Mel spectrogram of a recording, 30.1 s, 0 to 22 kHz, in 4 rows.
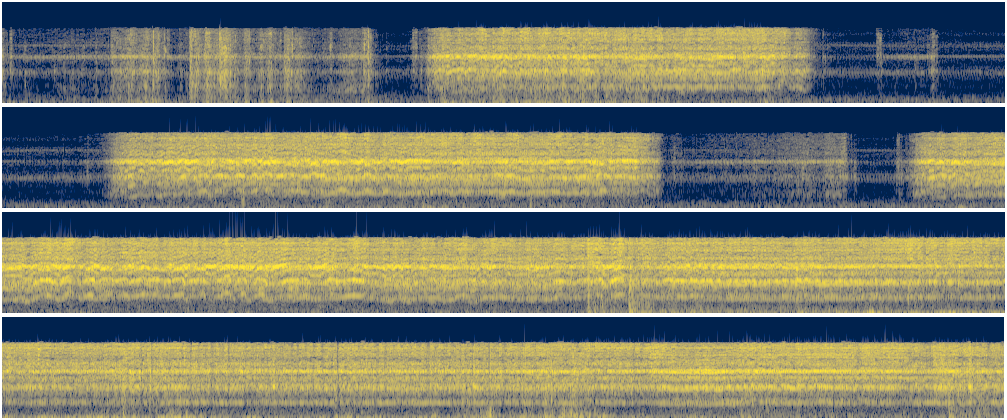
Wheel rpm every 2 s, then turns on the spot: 30, 40, 140, 10, 100, 160, 50, 110, 160, 160, 160, 160, 170, 160, 160.
0-2 6-8 12-14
